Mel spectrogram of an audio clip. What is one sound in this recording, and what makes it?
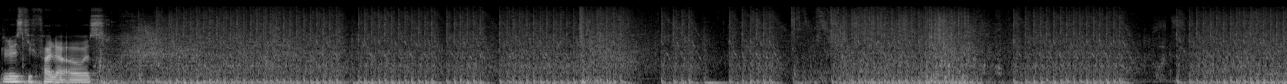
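Gunfire and energy weapons crackle and blast in quick bursts.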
